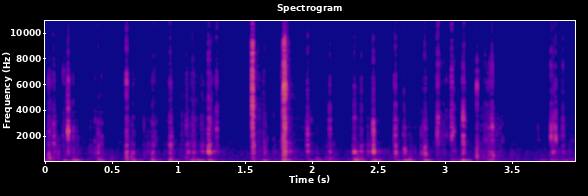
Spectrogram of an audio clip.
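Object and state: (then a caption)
Plastic computer keyboard being typed on. Fast typing with long painted nails and fingertips on an old black plastic computer keyboard with hollow plastic keys produces a rapid, uneven stream of bright, clacky clicks. Each keystroke is short and dry, with a few louder taps standing out over a soft low thud.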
